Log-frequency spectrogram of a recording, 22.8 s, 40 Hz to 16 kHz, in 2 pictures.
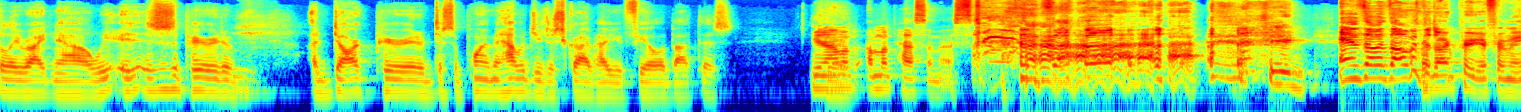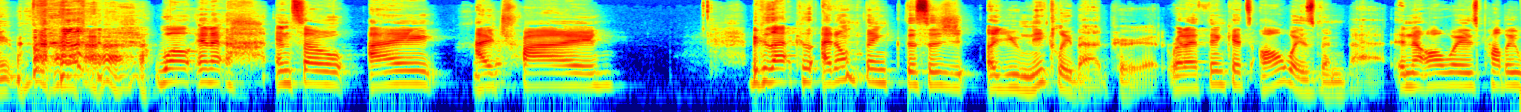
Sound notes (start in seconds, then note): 7.3 both laugh; 11.4 laughs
